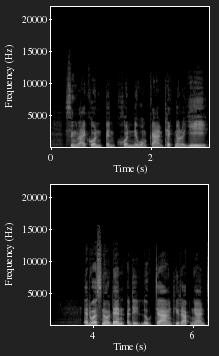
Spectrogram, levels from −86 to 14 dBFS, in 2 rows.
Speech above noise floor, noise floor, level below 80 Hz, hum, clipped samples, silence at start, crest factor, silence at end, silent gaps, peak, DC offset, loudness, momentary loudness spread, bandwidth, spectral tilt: 39 dB; -69 dBFS; -66 dBFS; none; under 0.1%; 0.3 s; 22 dB; 0 s; none; -8 dBFS; under 0.1%; -30 LUFS; 12 LU; 13 kHz; -4.5 dB/octave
